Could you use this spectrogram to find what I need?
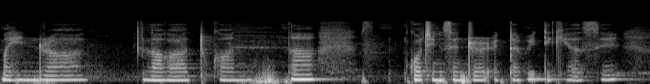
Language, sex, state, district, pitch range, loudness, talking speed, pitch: Nagamese, female, Nagaland, Dimapur, 195-220 Hz, -19 LUFS, 90 wpm, 205 Hz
